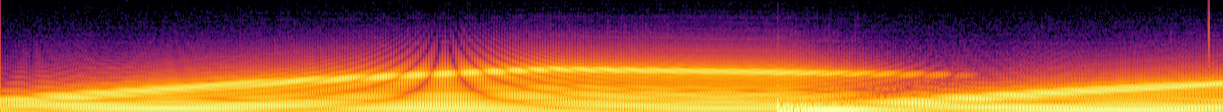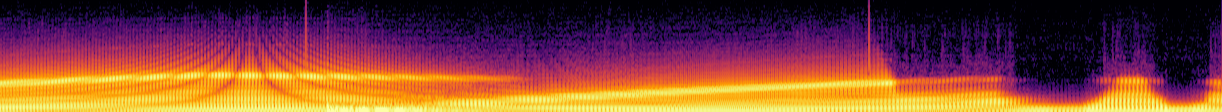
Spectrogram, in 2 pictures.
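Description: Sampled Casio CZ synthesizer patch from the CZ Alpha Kontakt library, played as held chords on a keyboard. The tone slowly brightens and darkens in a repeating sweep, and the chord changes about four and eight seconds in.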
